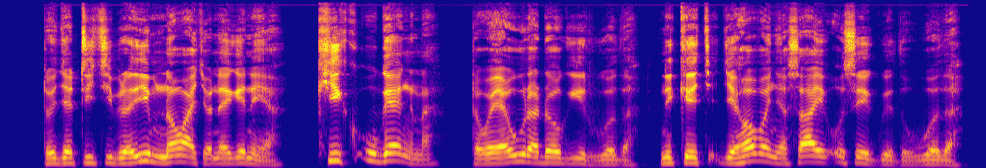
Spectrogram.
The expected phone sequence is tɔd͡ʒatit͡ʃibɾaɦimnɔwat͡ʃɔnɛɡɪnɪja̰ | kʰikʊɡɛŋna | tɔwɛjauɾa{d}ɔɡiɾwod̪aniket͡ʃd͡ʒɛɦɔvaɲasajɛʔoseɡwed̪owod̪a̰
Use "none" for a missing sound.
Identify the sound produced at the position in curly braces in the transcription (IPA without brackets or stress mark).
d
